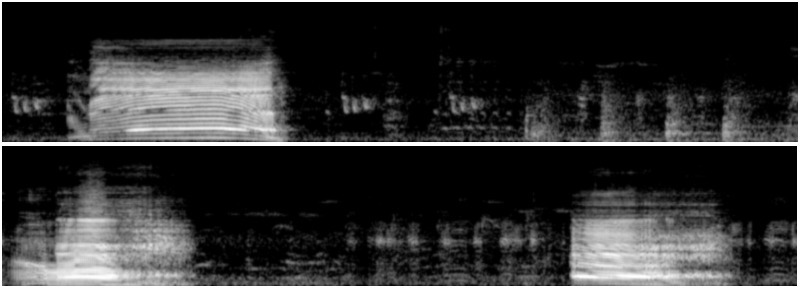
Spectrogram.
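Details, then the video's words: Three drawn-out cow moos spaced several seconds apart, the first loudest and clearest, the later two rougher and breathier, with scattered clicks and faint background noise between calls. "गाय की आवाज"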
